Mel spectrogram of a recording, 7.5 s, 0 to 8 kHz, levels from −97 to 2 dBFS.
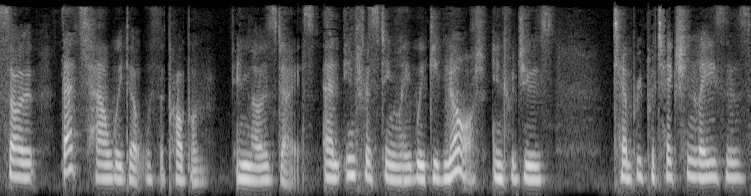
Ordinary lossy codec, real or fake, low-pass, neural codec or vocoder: AAC, 32 kbps; fake; 7.2 kHz; codec, 16 kHz, 1.1 kbps, Voila-Tokenizer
